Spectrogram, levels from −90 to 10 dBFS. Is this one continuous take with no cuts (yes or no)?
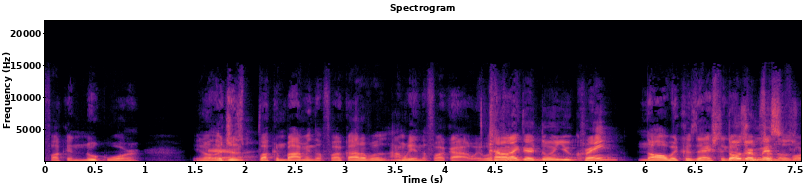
yes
